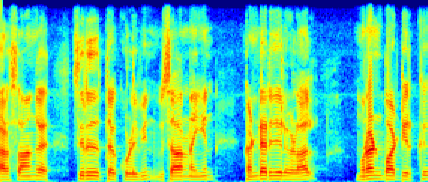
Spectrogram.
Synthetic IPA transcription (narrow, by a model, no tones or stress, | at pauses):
ɐɾɐsaːŋɡɐ | sɪɾɪðɪt̪ːɐkːʊɻɪʋɪnʋɪsaːɾɐɳɐjɪn | kɐɳɖɐɾɪðɪlɣɐɭaːl | mʊrɐnbaːʈːɪrkɯ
